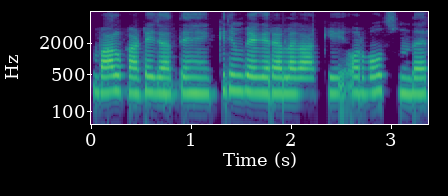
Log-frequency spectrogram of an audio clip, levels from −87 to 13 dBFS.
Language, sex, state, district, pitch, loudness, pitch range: Hindi, female, Uttar Pradesh, Etah, 225 Hz, -18 LUFS, 220-235 Hz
